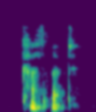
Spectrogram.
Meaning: 1. A male given name from Old English 2. A surname 3. A place name: A city, the county seat of Randolph County, Georgia, United States, named after John Alfred Cuthbert
- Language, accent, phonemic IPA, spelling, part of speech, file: English, Southern England, /ˈkʌθ.bɜːɹt/, Cuthbert, proper noun, LL-Q1860 (eng)-Cuthbert.wav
